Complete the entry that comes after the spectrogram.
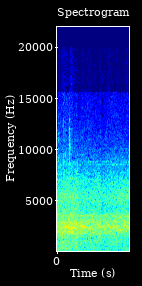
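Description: An airliner at Brisbane International Airport roars with a loud, broad, steady engine rumble heavy in the low end, sustained and close with no pauses.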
